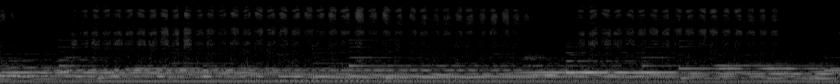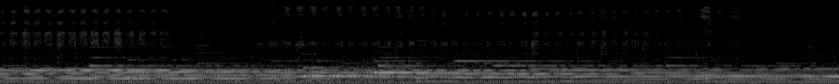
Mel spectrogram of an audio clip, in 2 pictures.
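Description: Graphite sketching pencil scribbled rapidly back and forth over the back of a printed sheet of paper, coating it with graphite for tracing, with short pauses about a third, half and two-thirds of the way through. Soft background music with sustained tones plays underneath.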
